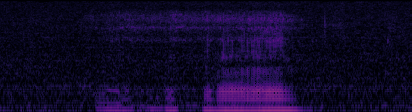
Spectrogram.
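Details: A pet cat named Caramelosh snores in a small room, a short soft rasp followed by a longer, louder rattling inhale lasting about half a second.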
